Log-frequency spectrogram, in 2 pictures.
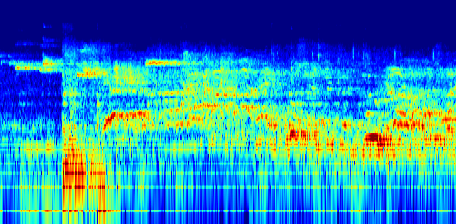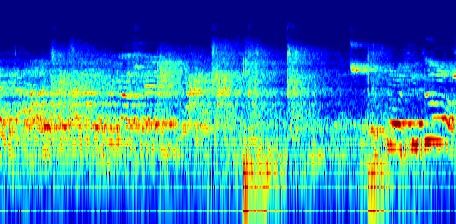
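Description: Young men cheer loudly together.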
